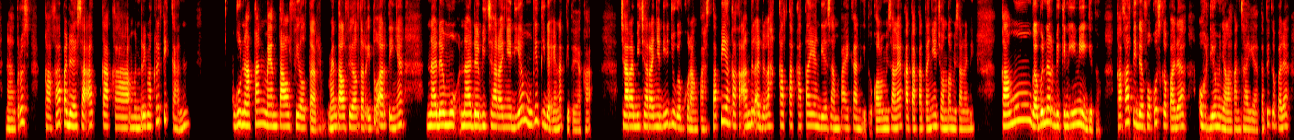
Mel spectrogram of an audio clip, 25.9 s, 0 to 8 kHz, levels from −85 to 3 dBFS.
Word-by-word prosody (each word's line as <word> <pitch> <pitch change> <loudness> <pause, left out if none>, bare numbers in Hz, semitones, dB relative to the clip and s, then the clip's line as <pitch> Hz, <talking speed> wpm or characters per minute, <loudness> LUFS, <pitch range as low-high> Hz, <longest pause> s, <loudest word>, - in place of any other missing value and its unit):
Nah, 160 0 -2
terus 270 +4 -3 0.3
Kakak, 200 +6 -2
pada 225 -3 +5
saat 220 +2 +1
Kakak 185 -3 0
menerima 195 +3 -1
kritikan, 240 - -6 0.9
gunakan 230 +1 +3
mental 205 -2 +3
filter. 180 -6 -1 0.2
Mental 190 +1 +3
filter 185 -1 -1
itu 175 0 -3
artinya 210 0 +1 0.5
nada 215 +1 +5
mu 225 -1 +2
nada 215 0 +5
bicaranya 200 -2 +2
dia 215 +8 +1
mungkin 255 +3 -1
tidak 225 -7 -1
enak 190 +5 -3
gitu 150 -1 -7
ya, 145 - -8
Kak, 150 0 -9 0.6
cara 200 -1 +6
bicaranya 200 -1 +1
dia 225 +3 -3
juga 195 -6 -1
kurang 160 -4 -2
pas, 165 0 -4
tapi 195 +9 +1
yang, 260 - 0
Kakak 210 -1 0
ambil 225 +3 0
adalah 205 +2 -2
kata-kata 215 -1 -3
yang 205 -2 -2
dia 185 - -1
sampaikan 180 -1 -3
gitu. - - -13
Kalau 160 0 0
misalnya 175 +3 0
kata-katanya, 175 +1 -1
contoh 175 -1 -2
misalnya 160 -1 -5
nih, - - -38 0.5
"Kamu 285 +9 +3
enggak 195 -2 +6
bener 265 +3 +7
bikin 210 0 0
ini", 225 -4 +2
gitu. 150 -1 -6 0.3
Kakak 265 +8 +2
tidak 215 -4 +2
fokus 240 +7 0
kepada 195 -1 0 0.3
"Oh 215 - +2
dia 195 +2 +2
menyalahkan 160 -3 -2
saya", 160 -3 -3
tapi 175 +8 -8
kepada 200 -2 -3
200 Hz, 150 wpm, -23 LUFS, 180-220 Hz, 0.9 s, bener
